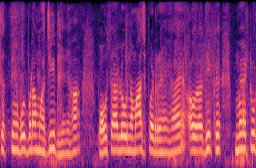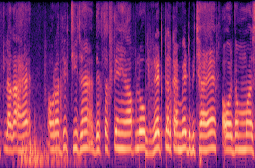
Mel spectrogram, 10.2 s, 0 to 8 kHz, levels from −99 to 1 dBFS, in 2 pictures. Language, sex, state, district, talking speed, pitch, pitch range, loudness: Hindi, male, Chhattisgarh, Sarguja, 240 wpm, 225 Hz, 215-240 Hz, -15 LUFS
